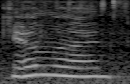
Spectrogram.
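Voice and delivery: high-pitched coaxing "come on". Real, not acted. Player waiting on the livery stable man, coaxing. Coaxing the game along, higher repeat.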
